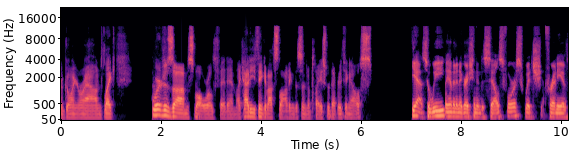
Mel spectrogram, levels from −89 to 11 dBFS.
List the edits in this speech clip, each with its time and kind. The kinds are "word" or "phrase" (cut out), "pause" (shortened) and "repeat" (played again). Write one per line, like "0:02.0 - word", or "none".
0:07.7 - word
